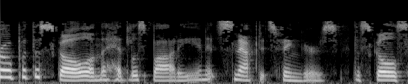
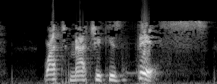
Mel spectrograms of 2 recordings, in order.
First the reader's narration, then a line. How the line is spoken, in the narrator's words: hissed Lord Skull, who was looking very put out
